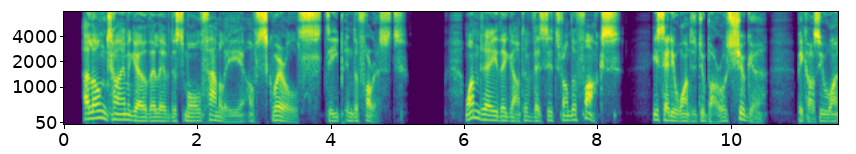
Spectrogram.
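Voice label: Norwegian english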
